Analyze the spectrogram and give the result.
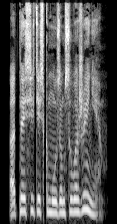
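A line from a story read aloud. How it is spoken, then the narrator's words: Hiss. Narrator (Russian): прошипел он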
